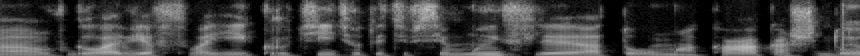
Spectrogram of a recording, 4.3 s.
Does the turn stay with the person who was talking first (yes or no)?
yes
